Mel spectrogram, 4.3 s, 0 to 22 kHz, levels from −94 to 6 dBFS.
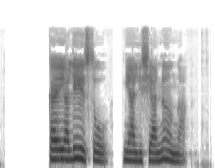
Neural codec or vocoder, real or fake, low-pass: vocoder, 48 kHz, 128 mel bands, Vocos; fake; 10.8 kHz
